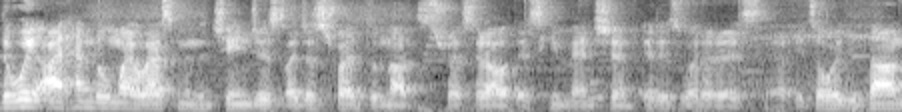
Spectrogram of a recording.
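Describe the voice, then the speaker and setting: A man speaks at a very fast pace with ordinary pitch variation, and the room echo is audible. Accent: non-native. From outside the US. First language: not English. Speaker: truck dispatcher. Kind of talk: casual interview chat.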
